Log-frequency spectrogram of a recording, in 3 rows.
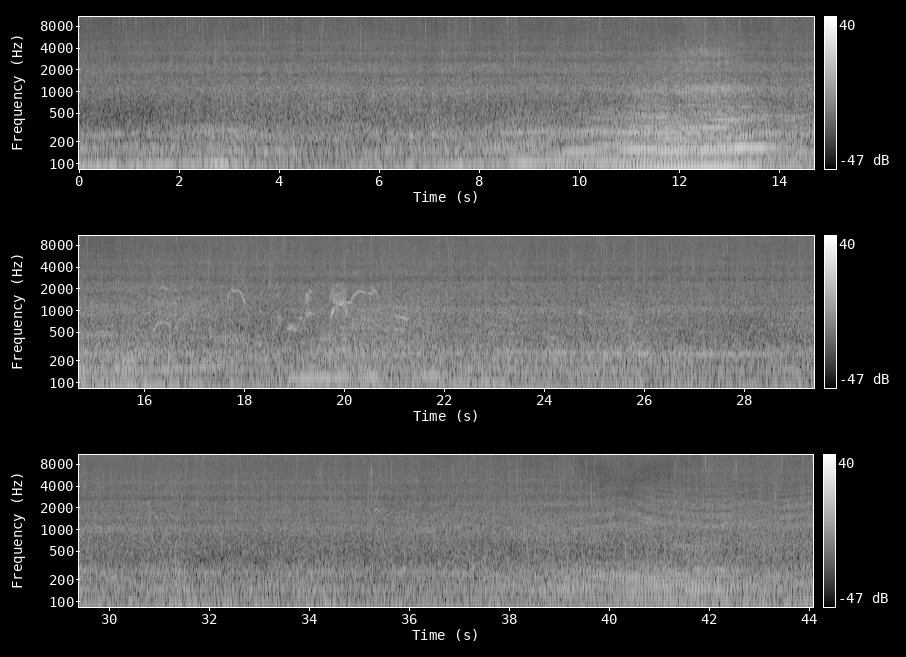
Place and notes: Hidalgo Park, Julián de Obregón, Blvd. Adolfo López Mateos, Industrial, León, Gto., Mexico - Hidalgo Park Fountain
It's a fountain that has a base of about ten meters long by four. There were some people passing by and some cars and buses by the big boulevard where it's located.
I recorded this on Saturday on February 15th, 2020 at 13:57.
I was in front of the fountain for a while, I turned around on my bicycle and stay in front of the fountain a little more time.
I used a Tascam DR-05X with its own microphones and a Tascam WS-11 windshield.
Original Recording:
Type: Stereo
Es una fuente que tiene una base de unos diez metros de largo por cuatro. Había algunas personas que pasaban y algunos automóviles y autobuses por el gran bulevar donde se encuentra.
Grabé esto el sábado 15 de febrero de 2020 a las 13:57.
Estuve frente a la fuente por un tiempo, di la vuelta en mi bicicleta y me quedé un poco más delante de la fuente.
Usé un Tascam DR-05X con sus propios micrófonos y un parabrisas Tascam WS-11.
